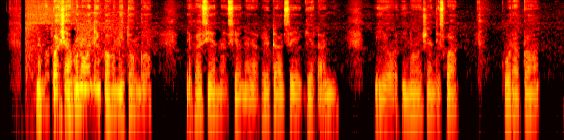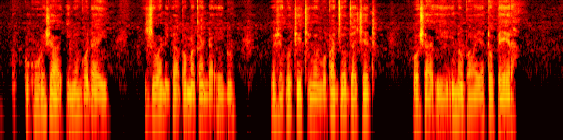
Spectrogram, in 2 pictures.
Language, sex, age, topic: Ndau, male, 25-35, health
